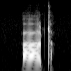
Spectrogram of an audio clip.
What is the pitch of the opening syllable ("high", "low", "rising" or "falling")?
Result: low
